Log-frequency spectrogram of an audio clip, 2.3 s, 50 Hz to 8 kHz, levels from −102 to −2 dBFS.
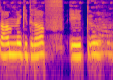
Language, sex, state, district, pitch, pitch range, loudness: Rajasthani, female, Rajasthan, Churu, 250 Hz, 240-260 Hz, -14 LUFS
